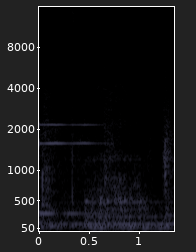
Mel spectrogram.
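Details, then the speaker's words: Bally Kings of Steel pinball, Squawk and Talk sound board after rectifier board short repair: soft chime-like tones ring cleanly from the speaker, no buzz or crackle; sound board output normal. "Oh, I heard a bong. It's making sound. I might have fixed it."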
